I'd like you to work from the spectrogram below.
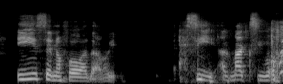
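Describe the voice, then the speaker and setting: A woman with an Argentine accent and ordinary pitch variation, on a very clean recording with a silent background. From Argentina. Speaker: student. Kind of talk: class discussion.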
